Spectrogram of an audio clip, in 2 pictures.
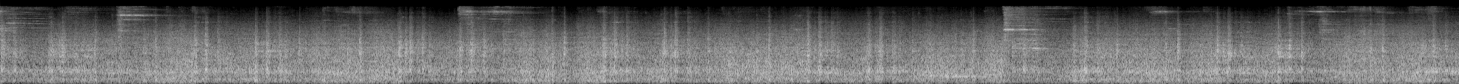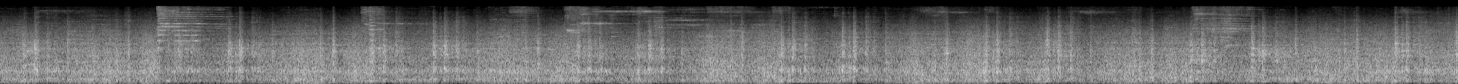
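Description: Autorack freight cars rolling past, their steel wheels clattering steadily over the diamond crossing and rail joints. Brief high-pitched wheel squeals cut in every few seconds.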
